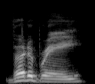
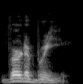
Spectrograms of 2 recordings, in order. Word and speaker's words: vertebrae: And then you're going to hear vertebrae and vertebrae.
